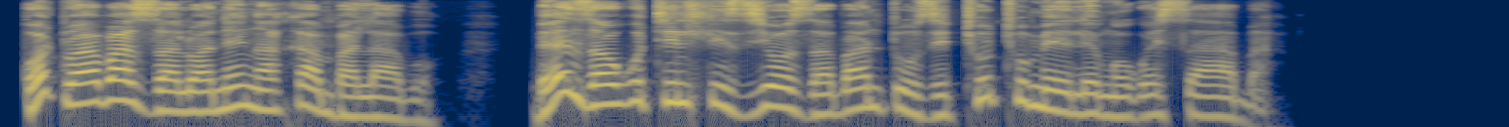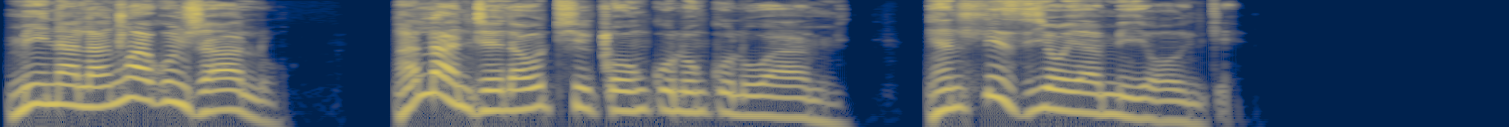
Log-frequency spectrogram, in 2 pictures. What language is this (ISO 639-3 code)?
nde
